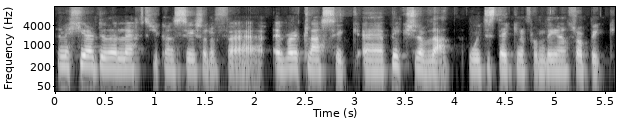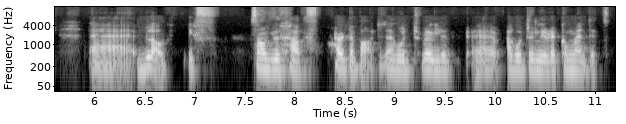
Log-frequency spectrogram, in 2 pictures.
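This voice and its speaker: A woman's voice: fairly low pitch, steady tone, fairly quick, warm tone, dry recording. A woman, giving a technical presentation with frequent restarts and fillers. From Greece. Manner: hesitant, many restarts and fillers. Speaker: presenter, senior data scientist.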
